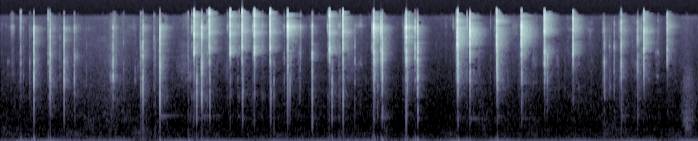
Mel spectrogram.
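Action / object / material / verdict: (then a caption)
tap / plastic keycap fidget toy / plastic / none. Long nails press and tap the white plastic keycaps of a handheld fidget toy with a clear plastic frame. About thirty short, bright mechanical clicks sound in an irregular rhythm, each dying almost instantly, over a faint low hum.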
